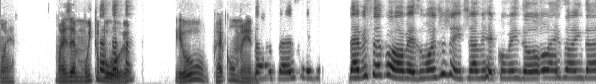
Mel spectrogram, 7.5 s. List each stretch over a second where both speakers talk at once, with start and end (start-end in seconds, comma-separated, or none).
none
